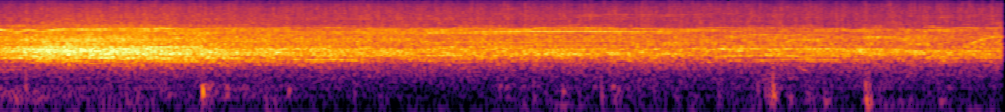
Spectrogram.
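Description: A crowd applauding and cheering, a steady even clatter that is loudest about a second in and then eases slightly.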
